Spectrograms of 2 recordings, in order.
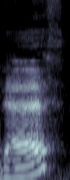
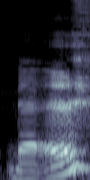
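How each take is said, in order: First: Said in the usual way. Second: Low, tearful mock whine; mock whimper. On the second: Appealing to best friend after his reply, mock crying. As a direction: say the name as if starting to cry. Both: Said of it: "That's what I'm doing".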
